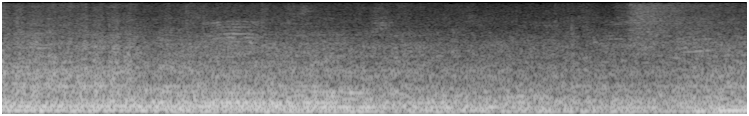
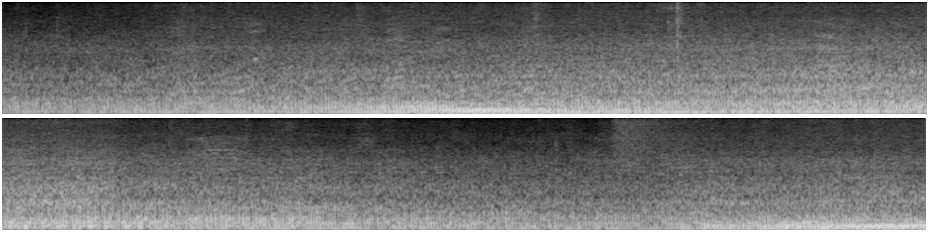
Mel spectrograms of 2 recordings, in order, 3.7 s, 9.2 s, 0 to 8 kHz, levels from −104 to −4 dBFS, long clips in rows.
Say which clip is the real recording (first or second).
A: first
